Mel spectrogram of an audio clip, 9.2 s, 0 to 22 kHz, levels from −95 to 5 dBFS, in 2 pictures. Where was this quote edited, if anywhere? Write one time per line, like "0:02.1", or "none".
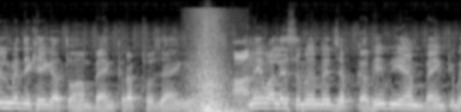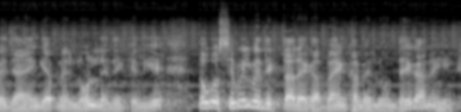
none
